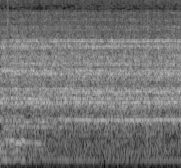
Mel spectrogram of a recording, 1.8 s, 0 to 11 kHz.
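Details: 2004 Toyota Tacoma SR5, 3.4 L V6 5VZ-FE, engine running: loud constant rough grinding and whine with a metallic ring at the AC compressor belt tensioner pulley, noise carried through the metal; the pulley bearing is shot.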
